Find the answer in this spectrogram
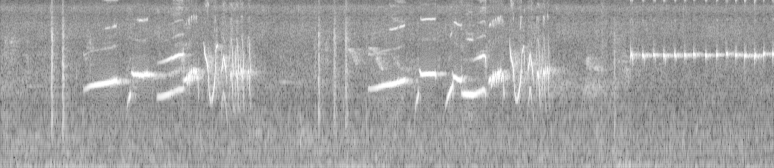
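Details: White-rumped shama used as training material for songbirds: loud, varied whistled phrases, some sliding upward, with buzzy bursts, in two bouts, then a rapid series of short, evenly spaced high pips.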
